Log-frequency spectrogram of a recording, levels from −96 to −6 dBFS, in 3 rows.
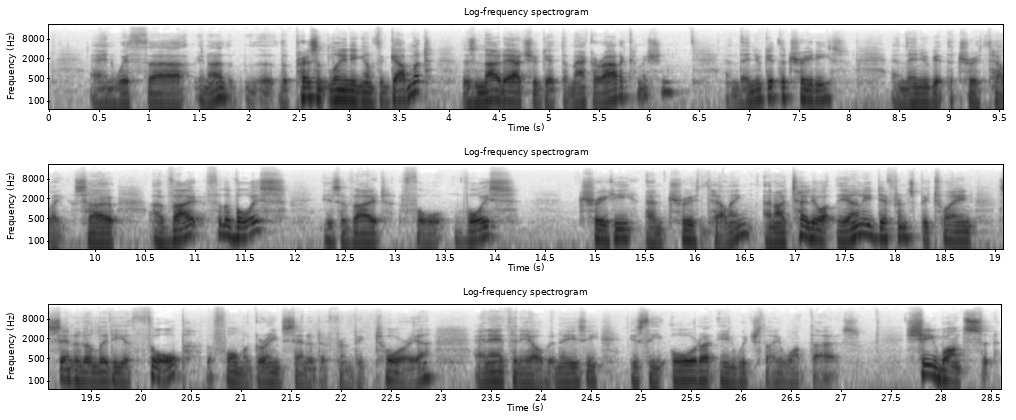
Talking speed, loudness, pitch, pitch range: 170 wpm, -24 LUFS, 95 Hz, 90-110 Hz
